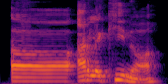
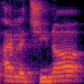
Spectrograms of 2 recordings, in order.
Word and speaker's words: Arlecchino: and I was like, is it actually pronounced Arlecchino? And now that I think about it, I think it is because of the H in it, right? If it was just double C, it would be Arlecchino, but because it's CCH,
